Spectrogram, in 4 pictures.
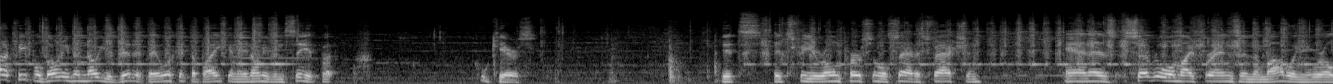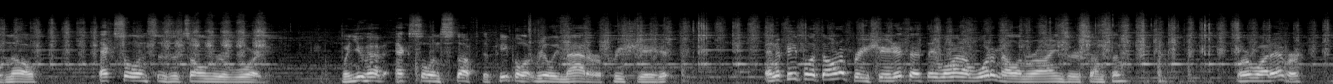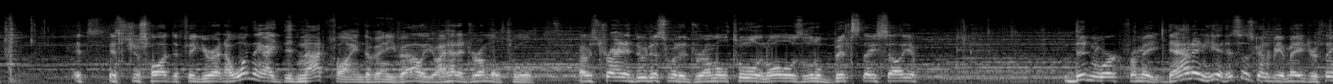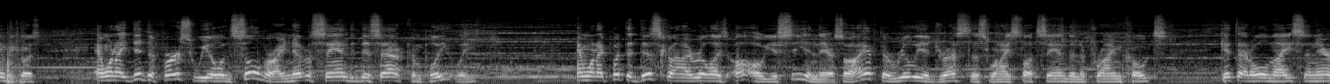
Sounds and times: Rub: 0.0s - 3.0s, 7.3s - 16.1s, 18.4s - 26.9s.

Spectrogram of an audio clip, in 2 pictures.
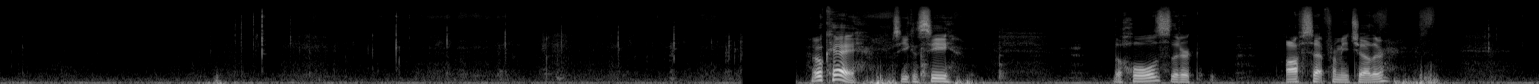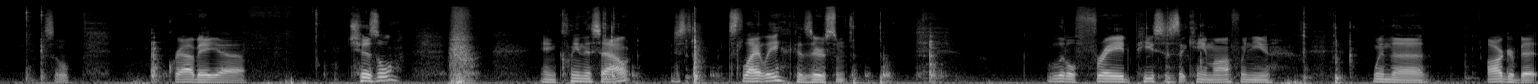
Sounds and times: Speech: 8.1s - 9.6s, 11.2s - 12.0s, 12.8s - 14.0s, 15.8s - 16.1s, 17.1s - 17.9s, 18.9s - 19.4s, 20.8s - 24.0s, 25.9s - 28.2s, 29.1s - 30.7s.

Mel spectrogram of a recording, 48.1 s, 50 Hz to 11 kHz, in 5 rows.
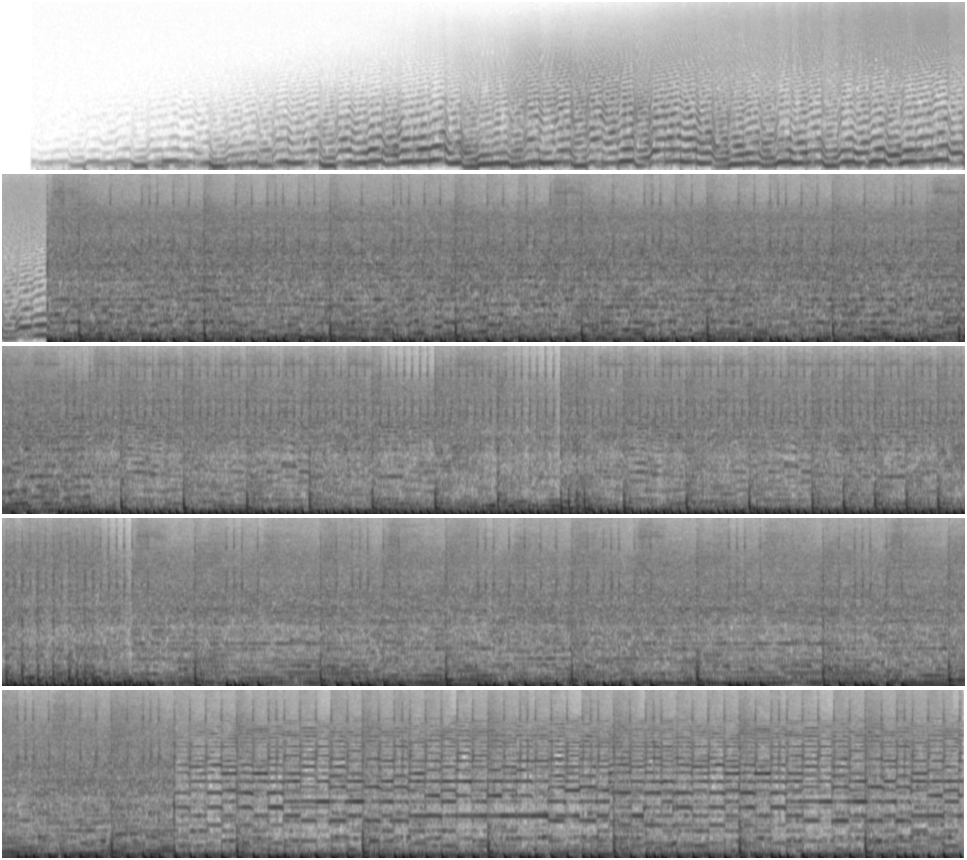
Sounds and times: Music: 0.3s - 48.1s.

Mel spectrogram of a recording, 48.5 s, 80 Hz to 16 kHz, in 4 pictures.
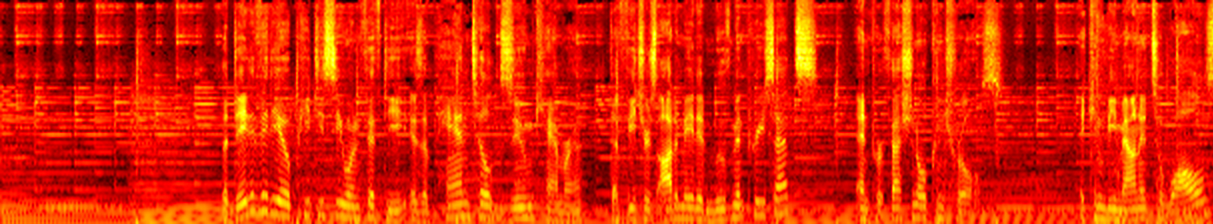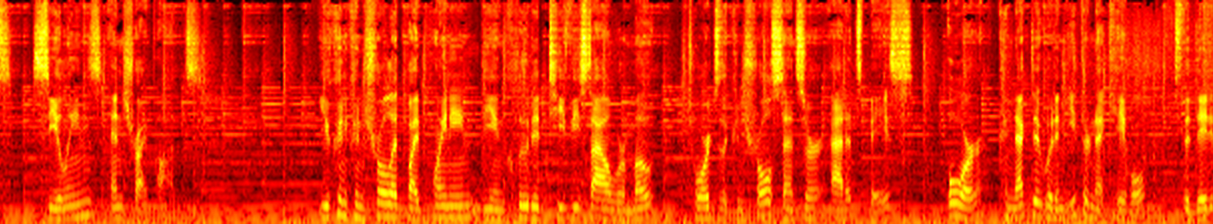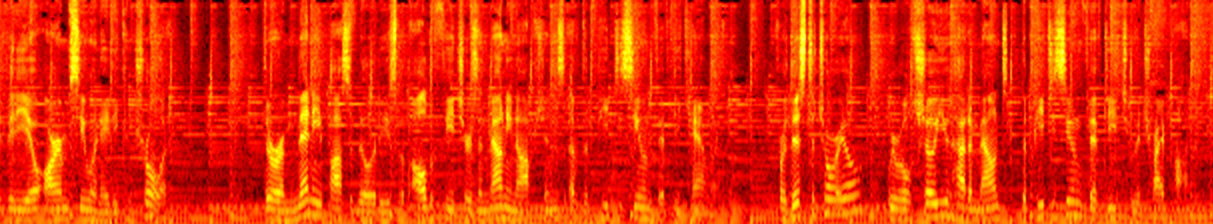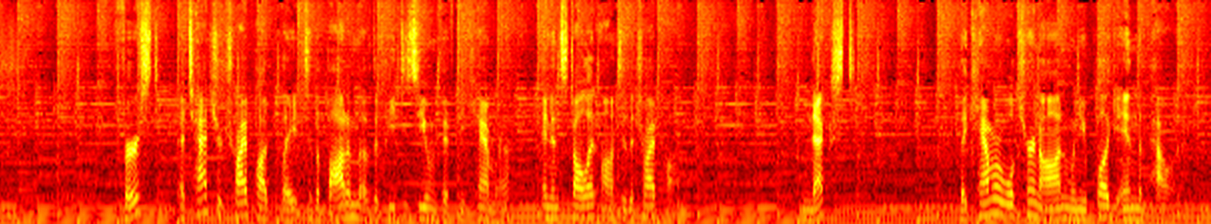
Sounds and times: Music: 0.0s - 48.5s
Speech: 2.2s - 10.0s, 10.8s - 14.2s, 15.3s - 26.0s, 26.9s - 36.2s, 37.6s - 43.2s, 44.4s - 45.0s, 46.0s - 48.2s.

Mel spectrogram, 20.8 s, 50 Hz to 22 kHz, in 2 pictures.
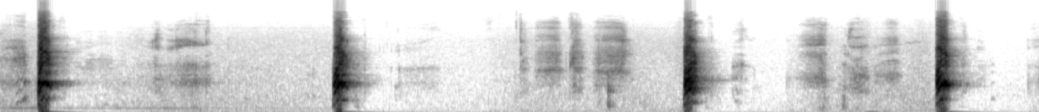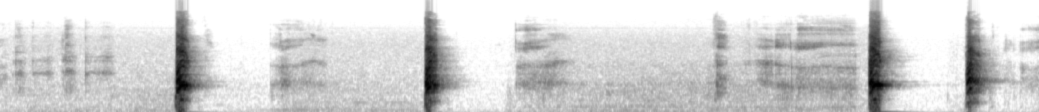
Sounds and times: Bark: 0.3s - 0.8s, 3.3s - 3.8s, 6.8s - 7.3s, 9.4s - 9.8s, 12.1s - 12.6s, 14.6s - 15.0s, 19.0s - 20.4s.

